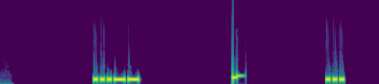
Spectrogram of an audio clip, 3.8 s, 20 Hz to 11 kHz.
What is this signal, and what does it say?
Morse code, heard as a keyed tone, about 36 wpm, 700 Hz. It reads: 3 S
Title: Single Character (Letter:Number:Punctuation:Prosign) 35wpm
